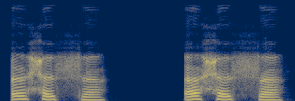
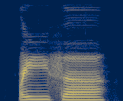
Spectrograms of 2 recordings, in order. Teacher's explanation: سین کے اندر سٹی پائی جاتی ہے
